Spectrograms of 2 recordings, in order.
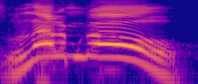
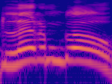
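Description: First: Much higher, much louder yell; delivered man yelling at the departing demons. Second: Said in the usual way. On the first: Retold or imitated. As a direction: shout it out at the top of your voice. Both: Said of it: "that's what he yells out to us".

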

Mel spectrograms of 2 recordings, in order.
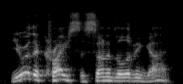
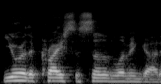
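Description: First: Peter blurting out. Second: Said in the usual way. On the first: Acted. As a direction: blurt it out like a sudden realisation. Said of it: "Peter blurts out". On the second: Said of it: "what I like to say is".

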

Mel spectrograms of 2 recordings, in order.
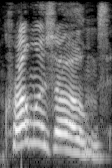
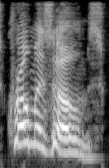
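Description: First: "chromosomes" said slowly and carefully, trying to fix the Midwestern vowels; carefully and slowly sound out "chromosomes"; corrected pronunciation. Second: "Chromosomes" drawn out slowly in a Midwestern accent. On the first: Reviewer corrects her Midwestern "chromosomes", slow and careful. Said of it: "my Midwestern accent, but". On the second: Reviewer shows her Midwestern accent on a word, slowly. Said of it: "I say chromosomes because my Midwestern accent". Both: Shown as a demonstration.

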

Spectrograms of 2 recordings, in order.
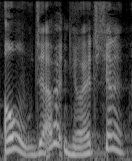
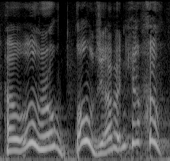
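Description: First: Said in the usual way. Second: Mock surprise. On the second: Mocking his own surprised question at the gym desk, much higher. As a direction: ham up your own dumb amazement. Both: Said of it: "Ich hab eine ernste Frage gestellt, so".

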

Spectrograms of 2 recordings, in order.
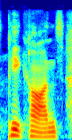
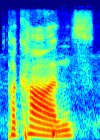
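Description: First: "pecans" said PEE-kahnz; "pecans" as PEE-kahnz, the non-Louisiana way; rejected pronunciation. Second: "pecans" said puh-KAHNZ; Louisiana-style "pecans", puh-KAHNZ; Louisiana pronunciation. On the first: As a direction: say "pecans" with a long "pee" at the front. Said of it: "there's no such thing as". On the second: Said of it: "'cause I'm from Louisiana". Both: Shown as a demonstration.

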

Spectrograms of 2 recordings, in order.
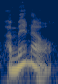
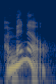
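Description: First: Eager cry at the first bite, a touch louder; excited cry. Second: Same cry pushed much higher, rising at the end; higher excited cry. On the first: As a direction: call out the catch with delight. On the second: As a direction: squeal it out, thrilled. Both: Acted. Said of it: "cried Mister Jeremy Fisher".

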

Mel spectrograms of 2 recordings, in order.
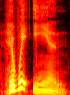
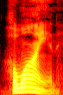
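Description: First: Hawaiian said hih-WEE-un; Hawaiian, middle syllable rhyming with "we"; alternative Hawaiian pronunciation. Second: Hawaiian said how-WHY-un; Hawaiian, middle syllable rhyming with "why"; standard Hawaiian pronunciation. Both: Shown as a demonstration. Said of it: "I think I would go with Hawaiian".

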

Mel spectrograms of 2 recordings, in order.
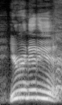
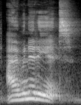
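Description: First: Much higher, louder echo of You're an idiot; abyss yelling back. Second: High shout of I'm an idiot, falling; yelling into the abyss. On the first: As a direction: boom it back like a mocking echo. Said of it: "the abyss yells back". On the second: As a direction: yell it out into the void. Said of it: "he just yells into the abyss". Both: Retold or imitated.

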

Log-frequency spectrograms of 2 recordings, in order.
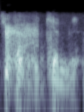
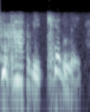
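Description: First: Low, fast, muttered in disbelief; stunned disbelief. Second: Higher, exclaimed in disbelief; excited disbelief. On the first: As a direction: say it low under your breath, floored. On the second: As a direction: blurt it out high, amazed. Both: Retold or imitated. Stunned by the same fish.

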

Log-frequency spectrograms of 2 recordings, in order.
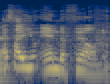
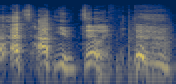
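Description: First: Said in the usual way. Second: Slow laughing delight. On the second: Real, not acted. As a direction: laugh it out slowly. Repeats line, laughing.

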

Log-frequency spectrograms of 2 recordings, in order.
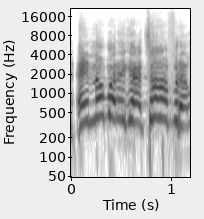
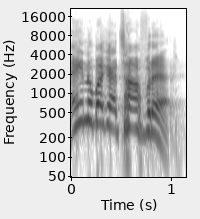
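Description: First: Much higher, louder, sassy meme voice; high viral-video impression. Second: Quick, sassy quote of the famous clip; mock viral-video quote. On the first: Pastor impersonating the viral video clip, high and sassy. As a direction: belt it like the woman in the clip. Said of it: "Some of y'all know that video". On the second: Quoting the meme about sin, quick and sassy. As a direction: fire it off like the meme. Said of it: "I'm like".

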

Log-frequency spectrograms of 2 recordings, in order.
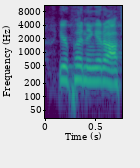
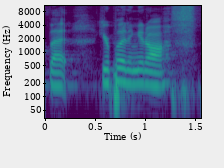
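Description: First: Loud insistent repeat. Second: Said in the usual way. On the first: Real, not acted.

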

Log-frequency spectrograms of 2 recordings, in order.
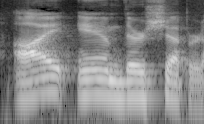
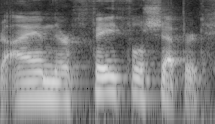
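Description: First: Said in the usual way. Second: Faithful leaned on, then falling; stress on faithful. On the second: Shown as a demonstration. Preacher emphasizing to congregation, faithful stressed. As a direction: hit the word faithful. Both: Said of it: "this is what I'm trying to emphasize".

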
